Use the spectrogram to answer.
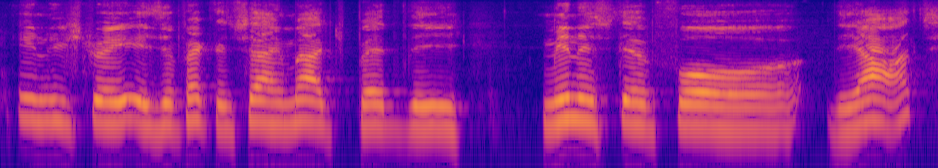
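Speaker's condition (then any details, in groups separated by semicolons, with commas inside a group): Cerebral palsy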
